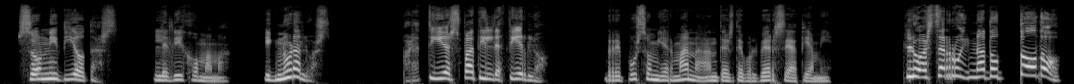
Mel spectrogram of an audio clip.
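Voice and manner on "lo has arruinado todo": very high, loud, shrill shrieking voice. After complaining about teasing at school, a sister turns on her sibling: shrieking. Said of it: "Chilló".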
